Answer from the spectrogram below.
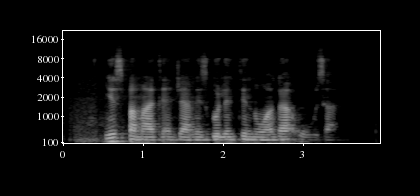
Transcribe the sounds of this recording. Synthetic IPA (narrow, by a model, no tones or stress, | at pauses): jɪspɐmɑːt̪ʲeːɐnʲd͡ʒʲæːmʲeːs̬ɡʊlʲɪnʲt̪ʲɪnuɔɡɑːʔuːzɑː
